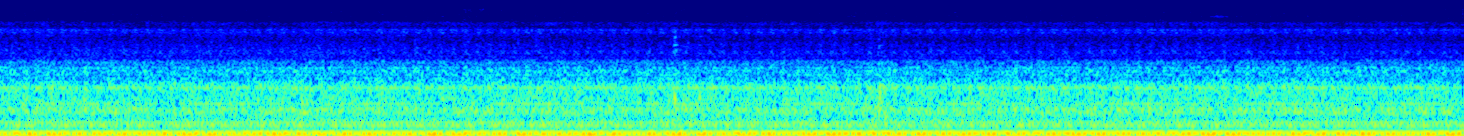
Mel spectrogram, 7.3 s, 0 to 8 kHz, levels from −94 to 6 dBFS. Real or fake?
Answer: real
